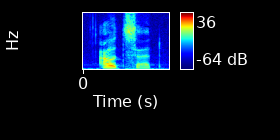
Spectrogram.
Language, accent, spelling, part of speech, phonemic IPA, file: English, US, outset, noun / verb, /ˈaʊtsɛt/, En-us-outset.ogg
- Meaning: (noun) An onset; the beginning or initial stage of something; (verb) To cause (a design element) to extend around the outside of something else, the opposite of being inset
